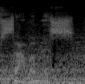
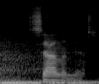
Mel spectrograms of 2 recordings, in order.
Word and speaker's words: Salamis: Disaster and death in the Straits of Salamis. Salamis. Okay, that's how you pronounce it, not salami.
